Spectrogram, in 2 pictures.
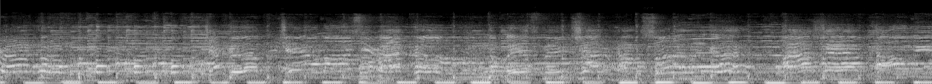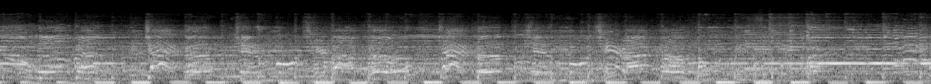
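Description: A bluegrass band plays live: five-string banjo, fiddle, acoustic guitar and mandolin over a steady, evenly pulsing bass beat.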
